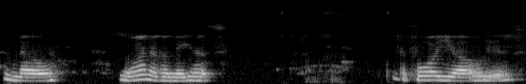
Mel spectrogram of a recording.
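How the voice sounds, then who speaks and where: A woman in her fifties calling in to a talk show, hesitant and soft-spoken, often asking to have questions repeated. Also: on the low side, steady tone, extremely slow, vocal fry. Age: 50s. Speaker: caller. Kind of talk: phone call to a talk show. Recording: dull phone line. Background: children.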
